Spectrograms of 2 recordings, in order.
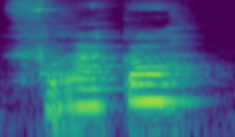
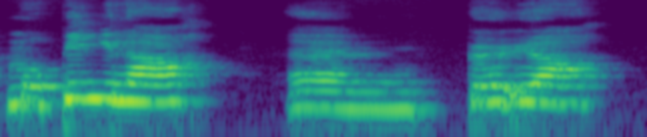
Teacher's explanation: Then the last syllable is ER, pronounced O.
